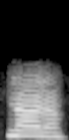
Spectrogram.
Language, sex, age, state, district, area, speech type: Bengali, female, 18-30, West Bengal, Cooch Behar, rural, conversation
